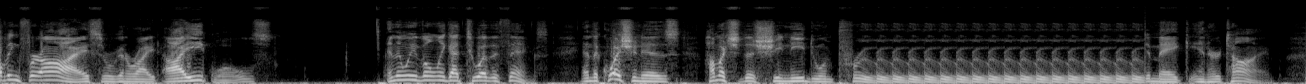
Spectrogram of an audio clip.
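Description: A broken-record loop runs from 8.77 s to 11.45 s. A fragment about 0.16 s long repeats exactly, back to back, 17 times, giving a rapid stuttering pulse at roughly six repeats per second in place of the audio that belonged in that span, which is lost. The likely cause is a stall in the player, encoder or stream that kept re-sending the last buffered fragment until the data flow resumed.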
